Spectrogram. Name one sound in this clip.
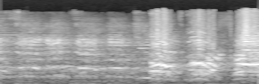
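A crowd murmurs and talks as it walks along a street.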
